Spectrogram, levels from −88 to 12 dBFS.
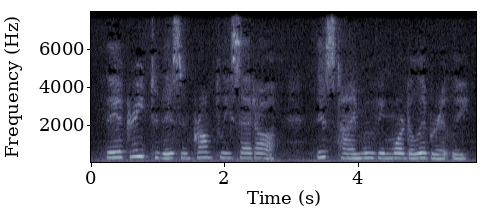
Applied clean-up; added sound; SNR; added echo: none; none; none; none.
